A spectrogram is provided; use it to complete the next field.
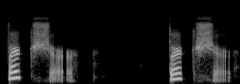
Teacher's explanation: in america the unstressed syllable the shure shire changes to sure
